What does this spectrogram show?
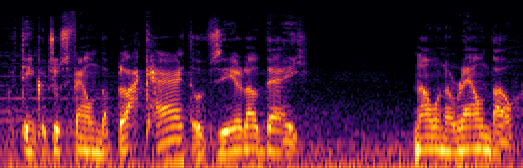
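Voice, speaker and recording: An actor playing a wary, foul-mouthed resistance operative in a video game. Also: male voice, low voice, moderate pace, over music, natural voice. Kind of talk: video game cutscene acting.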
